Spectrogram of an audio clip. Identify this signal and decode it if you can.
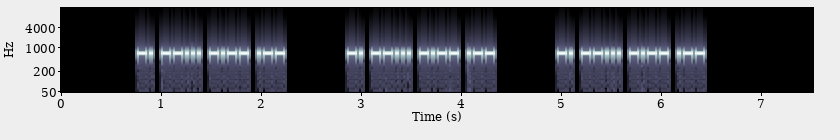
Morse code, heard as a keyed tone, about 40 wpm, 700 Hz. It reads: N7YW N7YW N7YW
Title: USA Call Signs - 4 Characters - Repeated 3x - 40wpm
